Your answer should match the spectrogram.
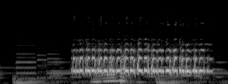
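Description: Background music. About two-thirds of a second in, a loud sustained pitched tone with a fast flutter comes in and holds for just over a second.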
